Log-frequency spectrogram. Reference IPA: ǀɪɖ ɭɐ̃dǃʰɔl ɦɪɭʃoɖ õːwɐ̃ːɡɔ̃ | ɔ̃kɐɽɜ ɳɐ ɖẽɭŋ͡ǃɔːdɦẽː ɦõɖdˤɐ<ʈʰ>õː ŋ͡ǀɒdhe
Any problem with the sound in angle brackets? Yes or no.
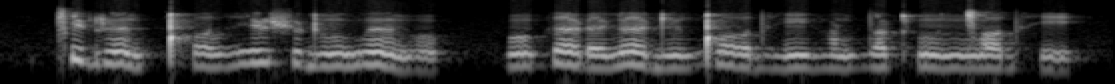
no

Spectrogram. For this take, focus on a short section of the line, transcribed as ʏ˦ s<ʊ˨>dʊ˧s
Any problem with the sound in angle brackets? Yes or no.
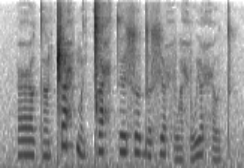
yes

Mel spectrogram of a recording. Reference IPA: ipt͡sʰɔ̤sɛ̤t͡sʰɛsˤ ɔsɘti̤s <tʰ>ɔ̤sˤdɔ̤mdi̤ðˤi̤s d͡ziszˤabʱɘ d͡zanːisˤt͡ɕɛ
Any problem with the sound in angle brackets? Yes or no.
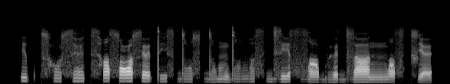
yes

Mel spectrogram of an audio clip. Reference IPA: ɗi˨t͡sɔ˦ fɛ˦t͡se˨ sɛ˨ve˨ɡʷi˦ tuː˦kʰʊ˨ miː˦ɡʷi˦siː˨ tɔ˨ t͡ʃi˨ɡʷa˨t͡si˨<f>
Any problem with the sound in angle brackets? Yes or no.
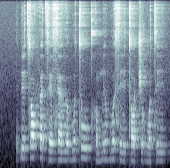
yes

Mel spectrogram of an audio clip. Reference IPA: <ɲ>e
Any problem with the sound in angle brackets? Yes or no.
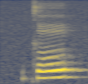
yes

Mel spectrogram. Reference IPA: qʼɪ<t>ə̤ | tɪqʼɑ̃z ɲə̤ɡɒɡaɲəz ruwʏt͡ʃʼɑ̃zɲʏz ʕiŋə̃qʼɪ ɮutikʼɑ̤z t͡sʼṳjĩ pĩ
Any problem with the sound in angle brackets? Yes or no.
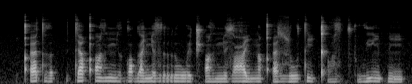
no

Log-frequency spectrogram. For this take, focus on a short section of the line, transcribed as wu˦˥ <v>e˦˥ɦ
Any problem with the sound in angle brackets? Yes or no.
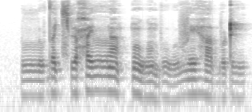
no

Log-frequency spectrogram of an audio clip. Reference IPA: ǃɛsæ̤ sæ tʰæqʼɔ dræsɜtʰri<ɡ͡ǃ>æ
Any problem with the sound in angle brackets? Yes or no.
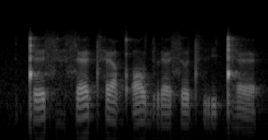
no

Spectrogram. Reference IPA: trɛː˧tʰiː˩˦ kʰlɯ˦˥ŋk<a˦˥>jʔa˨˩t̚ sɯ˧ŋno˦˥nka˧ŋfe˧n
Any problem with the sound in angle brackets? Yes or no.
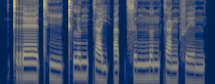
yes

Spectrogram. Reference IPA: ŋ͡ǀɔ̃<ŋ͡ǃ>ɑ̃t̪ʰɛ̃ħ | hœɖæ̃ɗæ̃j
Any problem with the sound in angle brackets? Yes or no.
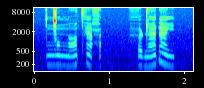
yes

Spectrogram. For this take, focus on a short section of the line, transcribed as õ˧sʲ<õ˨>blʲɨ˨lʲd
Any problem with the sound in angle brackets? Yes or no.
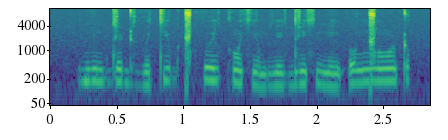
no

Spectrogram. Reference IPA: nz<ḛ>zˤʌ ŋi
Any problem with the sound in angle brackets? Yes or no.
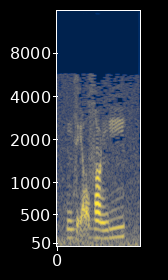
no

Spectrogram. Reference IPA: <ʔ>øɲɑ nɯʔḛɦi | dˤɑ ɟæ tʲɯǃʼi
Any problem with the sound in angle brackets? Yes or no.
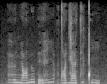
yes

